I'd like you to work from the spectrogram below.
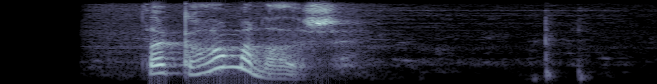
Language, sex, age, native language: Icelandic, female, 50-59, Icelandic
